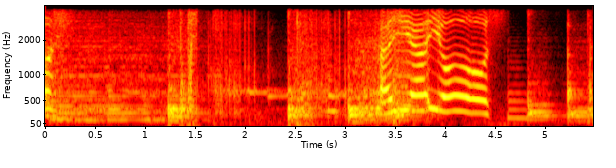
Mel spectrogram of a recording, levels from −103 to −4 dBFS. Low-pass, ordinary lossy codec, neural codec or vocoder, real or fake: 3.6 kHz; AAC, 32 kbps; codec, 16 kHz in and 24 kHz out, 1 kbps, XY-Tokenizer; fake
